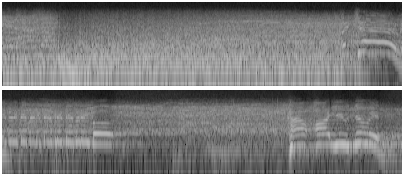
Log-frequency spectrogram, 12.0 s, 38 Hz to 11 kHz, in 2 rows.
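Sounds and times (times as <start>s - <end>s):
dense roar of noise: 0.8s - 6.2s.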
